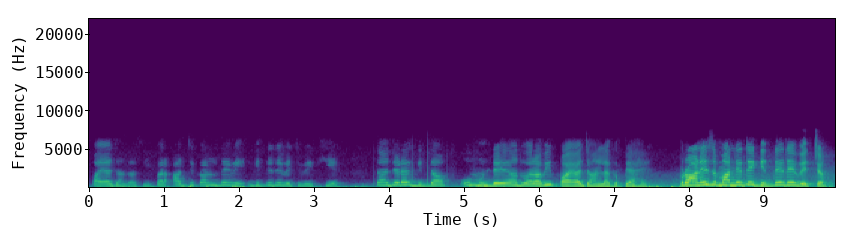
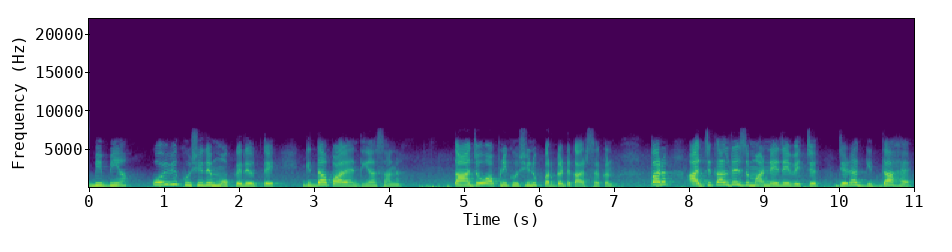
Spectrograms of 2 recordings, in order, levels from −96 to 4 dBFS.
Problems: background sounds at intervals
